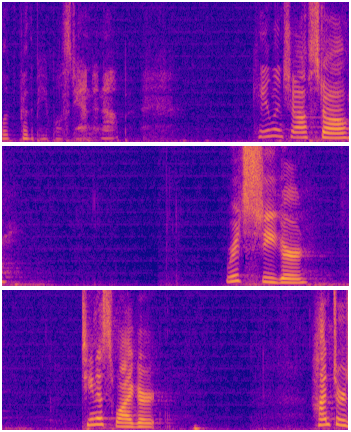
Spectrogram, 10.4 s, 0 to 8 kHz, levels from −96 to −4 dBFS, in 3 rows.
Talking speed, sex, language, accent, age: 75 wpm, female, English, American, 30-49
